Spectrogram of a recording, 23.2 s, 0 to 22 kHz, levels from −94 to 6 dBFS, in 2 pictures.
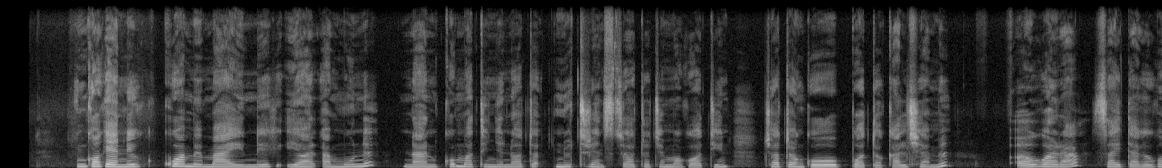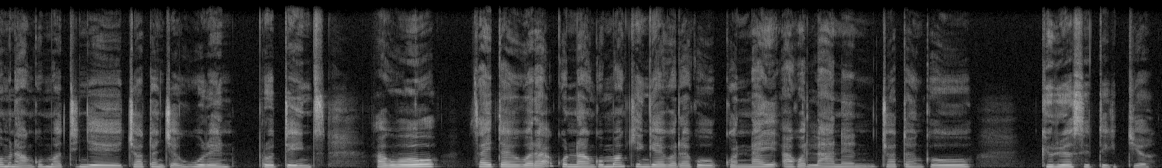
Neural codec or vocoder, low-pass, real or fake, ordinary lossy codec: none; none; real; none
